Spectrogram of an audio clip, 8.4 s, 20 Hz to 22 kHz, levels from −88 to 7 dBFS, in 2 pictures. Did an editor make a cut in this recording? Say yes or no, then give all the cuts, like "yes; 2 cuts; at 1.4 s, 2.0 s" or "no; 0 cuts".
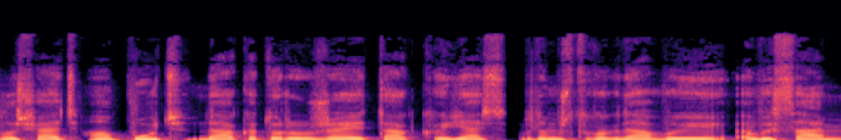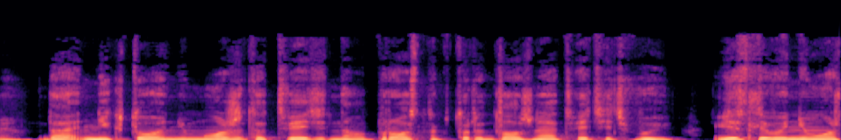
yes; 1 cut; at 2.5 s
